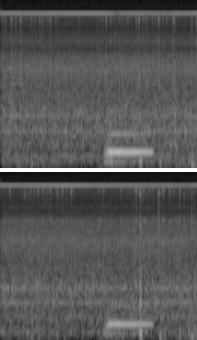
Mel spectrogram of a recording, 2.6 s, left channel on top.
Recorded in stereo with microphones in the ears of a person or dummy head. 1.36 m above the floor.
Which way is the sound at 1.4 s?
55° left (ahead or behind).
